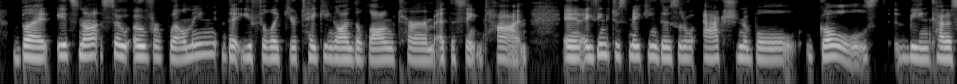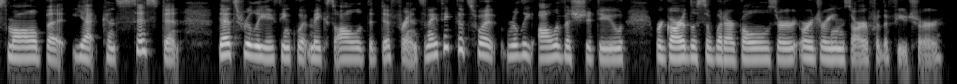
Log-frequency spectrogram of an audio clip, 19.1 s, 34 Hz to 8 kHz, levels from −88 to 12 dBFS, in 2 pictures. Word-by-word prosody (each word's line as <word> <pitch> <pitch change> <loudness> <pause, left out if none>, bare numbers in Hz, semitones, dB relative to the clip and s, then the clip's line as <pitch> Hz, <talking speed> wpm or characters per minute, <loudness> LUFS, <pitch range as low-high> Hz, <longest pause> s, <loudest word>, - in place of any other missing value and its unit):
But 185 0 +4
it's 220 +1 +1
not 215 +1 +3
so 215 -4 +2
overwhelming 200 +3 +1
that 200 -2 -2
you 200 +1 -2
feel 195 0 -5
like 185 -1 0
you're 180 - -4
taking 190 -1 -3
on 175 0 +3
the 175 -1 -2
long-term 170 -1 -1
at 175 +1 -5
the - - -7
same - - -5
time. - - -1 0.4
And 190 -1 +4
I 190 0 +2
think 230 +1 -1
just 210 -2 -6
making 200 -1 +1
those 185 -2 -2
little 185 -2 -4
actionable 180 -2 -3 0.2
goals, 210 - +1 0.2
eh - - -12
being 185 -2 +1
kinda 185 0 +2
small 185 -1 +2
but 175 -3 +1
yet 195 -3 0
consistent, 275 - -2 0.4
that's 230 +1 +6
really, 200 -5 +6
I - - -2
think, 185 -1 -2
what 180 - -2
makes 180 -2 -2
all 175 0 0
of 175 - -6
the 170 - -6
difference, 180 +3 -4
and 205 - +2
I 225 - +4
think 375 +7 -2
that's 320 -5 -3
what 220 -4 +3
really 215 +1 -1
all 185 +2 +3
of 200 - -5
us 190 - 0
should 185 -2 -4
do 170 +1 0 0.3
regardless 190 -1 +5
of 185 -1 -2
what 180 - +2
our 170 -1 +2
goals 175 0 0
or 170 0 +2
or 185 -1 +3
dreams 175 -1 0
are 80 +2 0
for - - -9
the - - -7
future. - - -8
185 Hz, 210 wpm, -24 LUFS, 175-200 Hz, 0.4 s, that's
